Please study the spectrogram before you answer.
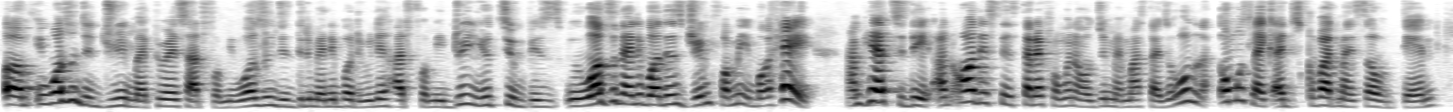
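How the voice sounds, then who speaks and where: Brief: young Nigerian woman, Nigerian accent, rapid animated vlog delivery, mid-pitched. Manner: animated, switches into Pidgin. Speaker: YouTuber. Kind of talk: opinionated to-camera vlog. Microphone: lapel.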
